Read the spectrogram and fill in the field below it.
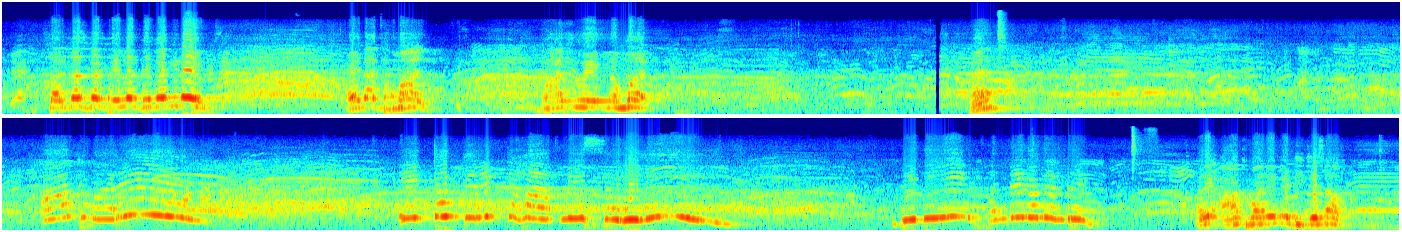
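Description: A man talks energetically into a microphone over loudspeakers outdoors.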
